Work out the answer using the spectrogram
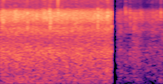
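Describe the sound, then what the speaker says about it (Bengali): Steady, dense rain pours down loudly and evenly close by, then cuts off abruptly near the end, leaving a quieter wash of falling drops. "দেখো কি বৃষ্টি হচ্ছে"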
